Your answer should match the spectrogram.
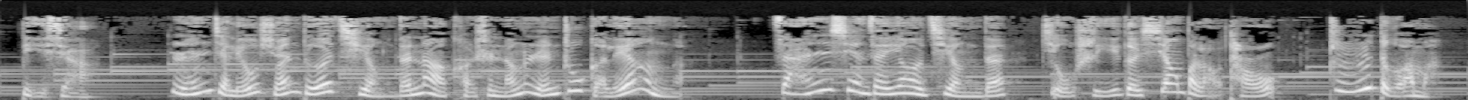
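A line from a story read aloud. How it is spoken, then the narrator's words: Laughing. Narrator (Chinese): 尉迟恭一听笑了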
